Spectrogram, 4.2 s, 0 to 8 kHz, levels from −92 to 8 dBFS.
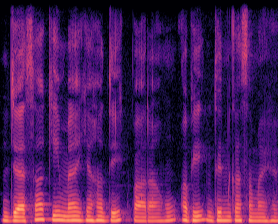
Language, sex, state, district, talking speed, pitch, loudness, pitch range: Hindi, male, Bihar, Katihar, 185 wpm, 145 Hz, -17 LUFS, 135-150 Hz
